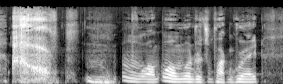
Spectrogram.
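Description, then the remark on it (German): A voice imitates loud, relishing eating sounds of people eating: a noisy breathy slurp followed by drawn-out, voiced "mmm" moans of enjoyment with smacking breaks, fairly loud, with no other sounds around. “Es wird sehr genussvoll dann auch bei diesen Menschen gegessen, immer so.”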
